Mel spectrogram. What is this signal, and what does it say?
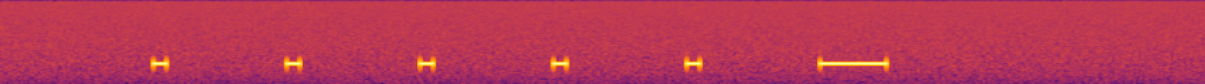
Radio time signal (six pips, as the Greenwich Time Signal), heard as pips.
